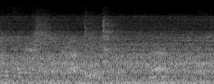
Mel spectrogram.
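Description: Indistinct voices over a steady, fairly loud background noise, with no clear words.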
